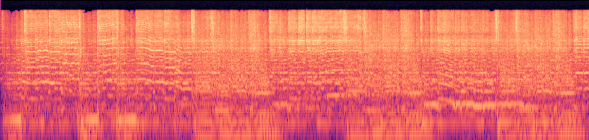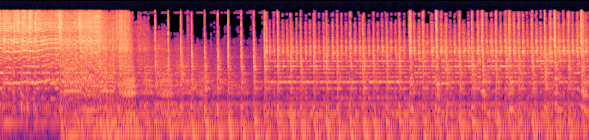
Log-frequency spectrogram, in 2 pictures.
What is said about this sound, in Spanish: Sí, porque además no, hay ni orquesta ni nada. Están ellos dos a pelo con sus dos chelos y reproducen exactamente la locura de una tormenta, de los truenos sonando y de la angustia que podemos tener e inesperada tormenta en pleno verano.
